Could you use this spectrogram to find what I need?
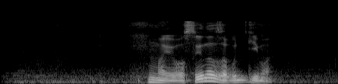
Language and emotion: Russian, neutral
